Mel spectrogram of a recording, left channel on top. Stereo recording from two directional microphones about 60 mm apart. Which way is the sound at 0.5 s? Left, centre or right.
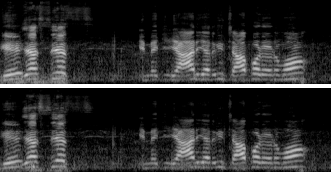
Right.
